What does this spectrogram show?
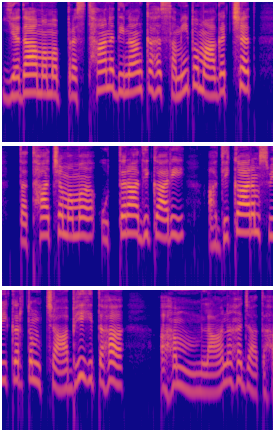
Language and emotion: Sanskrit, sad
